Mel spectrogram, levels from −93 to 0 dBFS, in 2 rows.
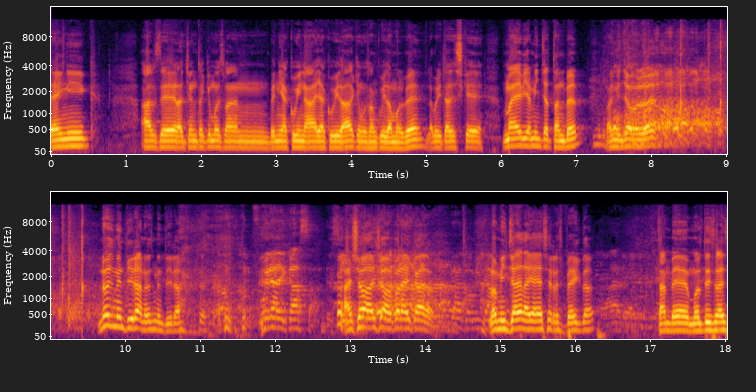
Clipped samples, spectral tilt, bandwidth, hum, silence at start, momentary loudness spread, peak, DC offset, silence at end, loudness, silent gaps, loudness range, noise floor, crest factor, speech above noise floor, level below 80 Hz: under 0.1%; -5.5 dB/octave; 12.5 kHz; none; 0 s; 15 LU; 0 dBFS; under 0.1%; 0 s; -13 LUFS; none; 4 LU; -43 dBFS; 14 dB; 31 dB; -46 dBFS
